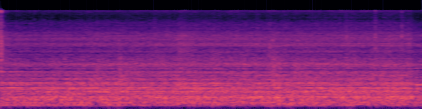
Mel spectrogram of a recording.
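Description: A pan of beef and potato curry simmering, under a steady mechanical hum with a few constant tones running through it.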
